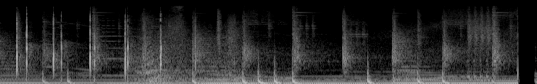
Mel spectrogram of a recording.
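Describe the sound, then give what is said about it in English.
Scattered hand claps, sharp and irregular, several pairs of hands clapping out of sync for about five seconds over a steady low hum, with no talking. “Clap it up. Clap it up.”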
